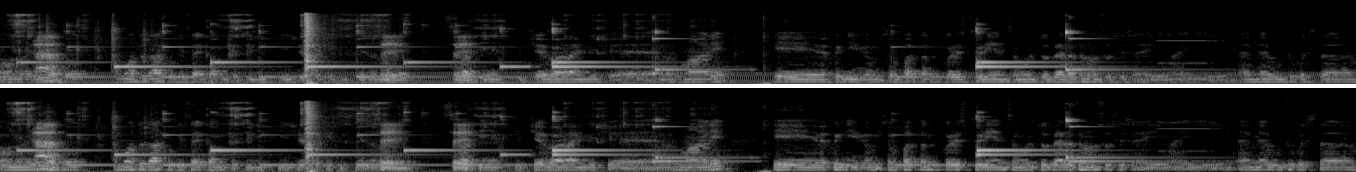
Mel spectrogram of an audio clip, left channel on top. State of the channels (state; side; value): noise; left; hum, 19 dB below the sound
